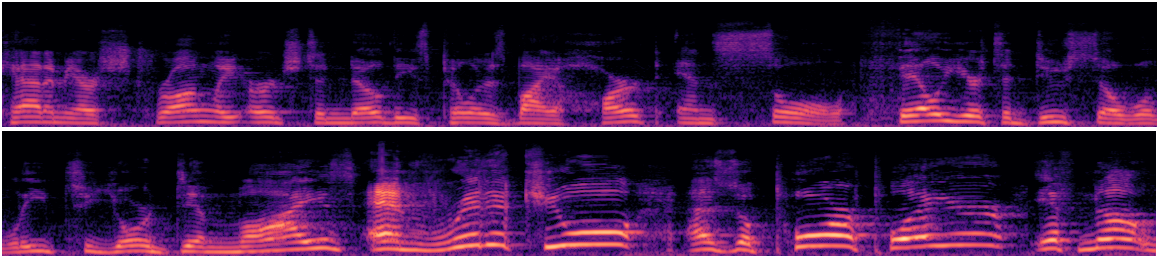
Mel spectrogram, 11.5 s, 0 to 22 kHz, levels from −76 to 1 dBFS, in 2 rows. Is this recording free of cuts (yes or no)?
yes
